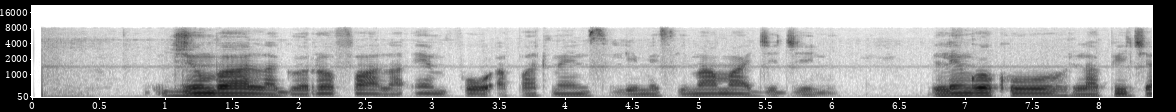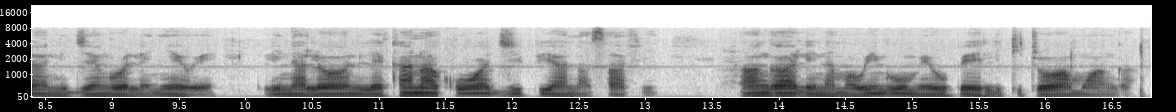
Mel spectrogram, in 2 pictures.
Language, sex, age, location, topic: Swahili, female, 18-24, Nairobi, finance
